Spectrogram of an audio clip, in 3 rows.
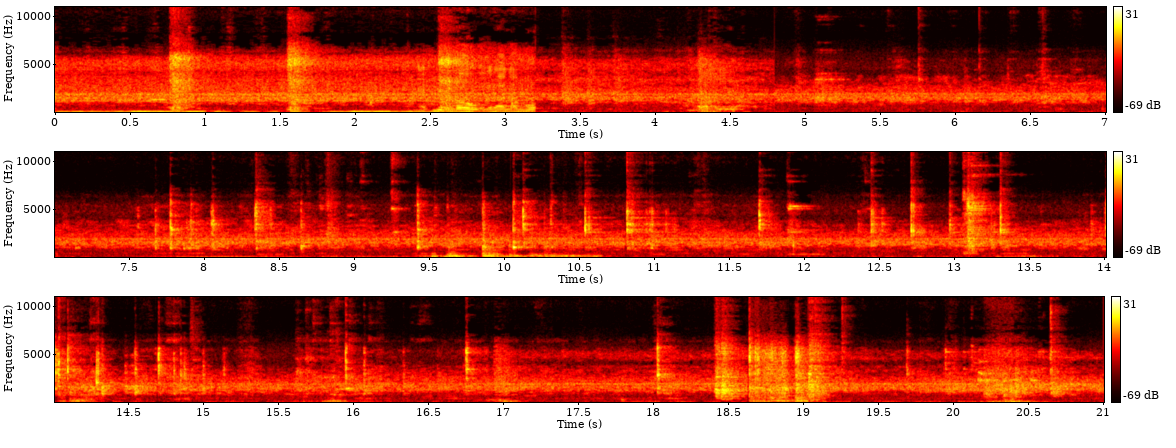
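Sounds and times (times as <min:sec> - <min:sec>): steady hiss: 0:00.0 - 0:21.0
tools and metal parts clinking: 0:04.9 - 0:21.0.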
